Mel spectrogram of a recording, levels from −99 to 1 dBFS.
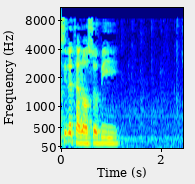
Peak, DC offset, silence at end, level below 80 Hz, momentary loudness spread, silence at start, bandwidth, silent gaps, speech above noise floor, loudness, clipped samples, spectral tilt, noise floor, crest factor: -14 dBFS; under 0.1%; 1.3 s; -70 dBFS; 11 LU; 0 s; 8.8 kHz; none; 32 dB; -30 LUFS; under 0.1%; -4 dB/octave; -62 dBFS; 20 dB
